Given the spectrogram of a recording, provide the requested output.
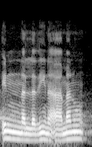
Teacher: إن حرف مشدد، حرف أغن أو غن مشدد، مقدار الغن فيه حركتين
